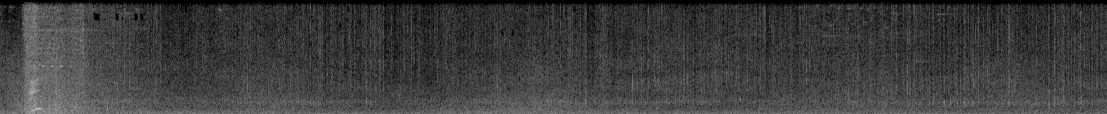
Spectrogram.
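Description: Water swishes and gurgles steadily.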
